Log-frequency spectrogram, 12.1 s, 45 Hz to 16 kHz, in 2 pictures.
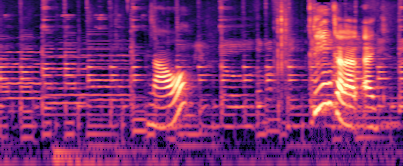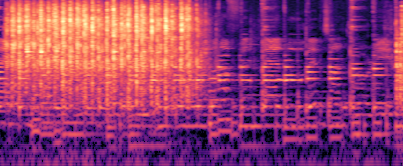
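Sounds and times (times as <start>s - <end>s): background music: 0.0s - 12.0s
fast run of sharp clicks: 6.1s - 9.3s.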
